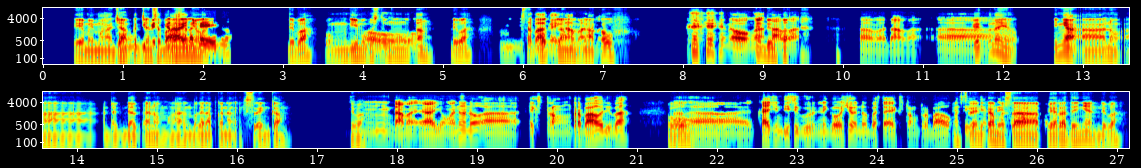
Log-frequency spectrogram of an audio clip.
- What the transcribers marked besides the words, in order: chuckle
- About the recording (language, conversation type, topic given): Filipino, unstructured, Ano ang palagay mo sa pag-utang bilang solusyon sa problema?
